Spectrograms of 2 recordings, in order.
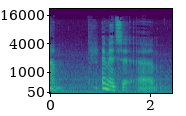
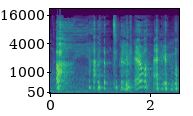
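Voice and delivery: laughing, louder and higher as the name comes back; delighted laughing recall; 7 semitones higher, 9 dB louder than usual. Real, not acted. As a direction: laugh with relief at remembering.

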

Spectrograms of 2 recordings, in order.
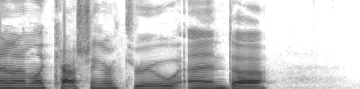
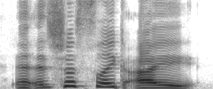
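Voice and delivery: normal talking voice

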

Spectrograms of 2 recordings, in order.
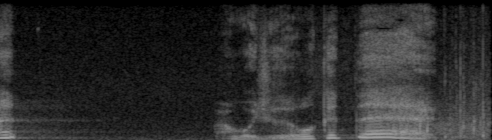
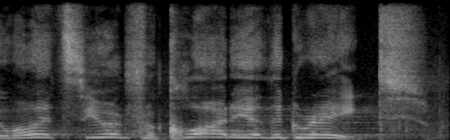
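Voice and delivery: ordinary delivery

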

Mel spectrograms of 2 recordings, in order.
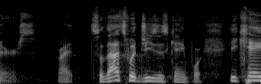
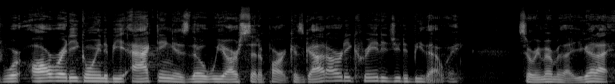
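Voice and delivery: usual speaking voice

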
